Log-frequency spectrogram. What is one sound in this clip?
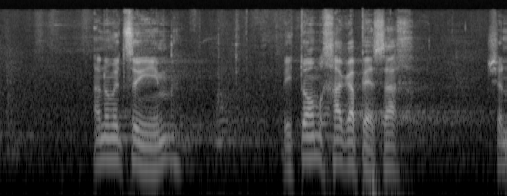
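An elderly man speaks slowly and solemnly into a microphone.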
